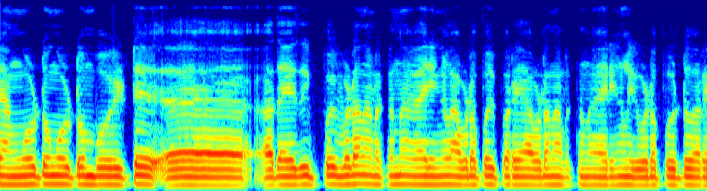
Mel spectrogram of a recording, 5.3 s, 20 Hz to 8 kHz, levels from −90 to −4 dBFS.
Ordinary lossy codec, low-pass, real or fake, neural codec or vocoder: Opus, 32 kbps; 7.2 kHz; real; none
